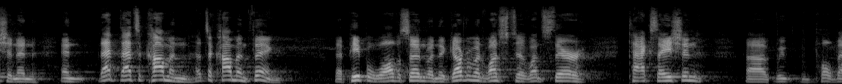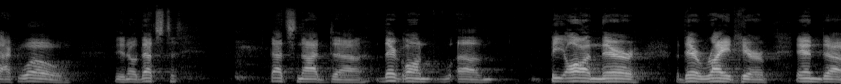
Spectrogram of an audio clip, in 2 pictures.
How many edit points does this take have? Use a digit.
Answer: 1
